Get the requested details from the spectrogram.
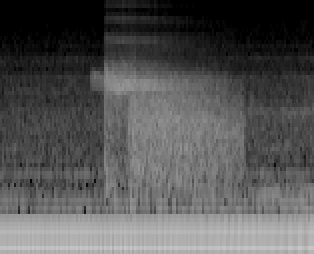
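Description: A video game's magical whooshing burst swells and then fades.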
